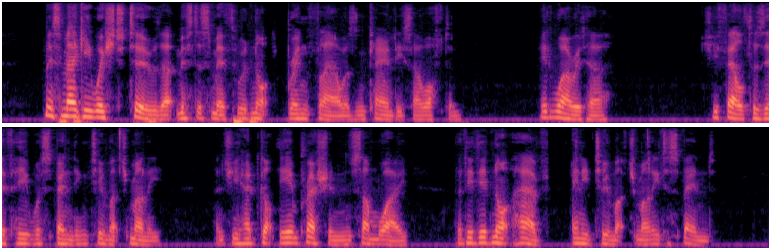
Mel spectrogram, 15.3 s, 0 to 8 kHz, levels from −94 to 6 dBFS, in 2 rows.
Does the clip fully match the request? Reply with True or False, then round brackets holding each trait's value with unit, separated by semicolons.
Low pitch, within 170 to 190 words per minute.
True (110 Hz; 185 wpm)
